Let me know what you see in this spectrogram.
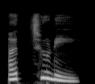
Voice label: "ಅಚ್ಚಿಡು", Kannada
